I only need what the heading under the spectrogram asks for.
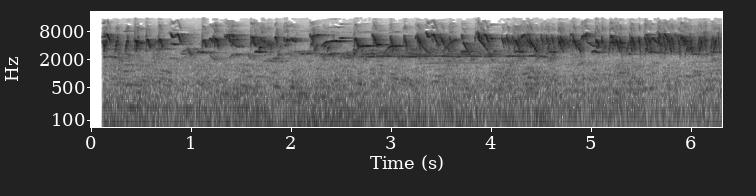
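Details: Horsfield's bush lark competing at a songbird contest at an animal market in Purbalingga, delivering a dense, continuous stream of high chirps, trills and rapid twittering notes with a thin sustained whistle underneath.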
